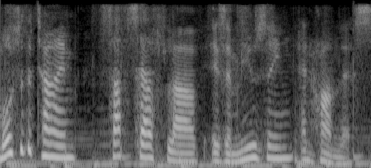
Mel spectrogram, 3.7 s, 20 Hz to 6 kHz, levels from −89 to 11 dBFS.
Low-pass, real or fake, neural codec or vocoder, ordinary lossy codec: 5.4 kHz; real; none; AAC, 24 kbps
